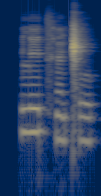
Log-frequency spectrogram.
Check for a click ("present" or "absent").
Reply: present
